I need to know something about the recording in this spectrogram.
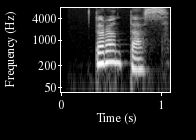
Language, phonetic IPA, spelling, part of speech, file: Russian, [tərɐnˈtas], тарантас, noun, Ru-тарантас.ogg
- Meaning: 1. tarantass (a low horse-drawn carriage without springs used in Russia) 2. clunker, rustbucket (an old, broken car or other vehicle)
